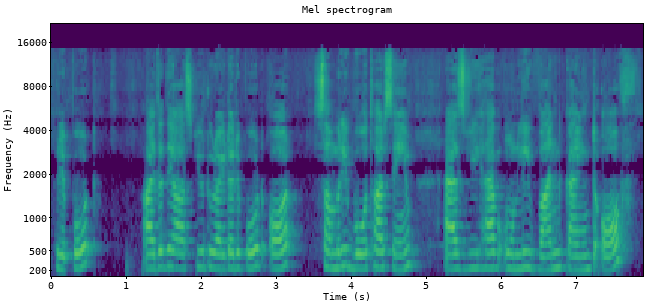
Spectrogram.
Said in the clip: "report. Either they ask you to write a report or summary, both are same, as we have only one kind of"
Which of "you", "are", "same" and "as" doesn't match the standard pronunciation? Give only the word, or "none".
none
